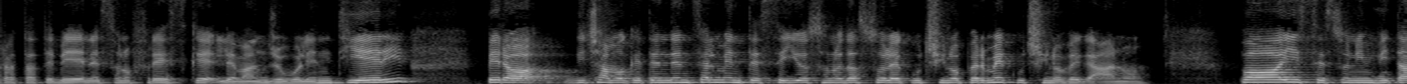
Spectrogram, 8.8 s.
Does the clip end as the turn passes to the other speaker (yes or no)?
no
